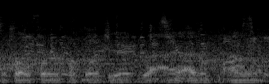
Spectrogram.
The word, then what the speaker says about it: Pokopia: I keep calling it Pokotopia, but it's not. Pokotopia is the name of the island in Battle Revolution. But Pokopia is going to be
